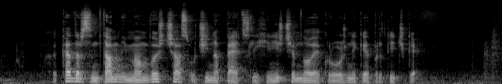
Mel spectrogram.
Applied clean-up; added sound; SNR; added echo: none; none; none; none.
